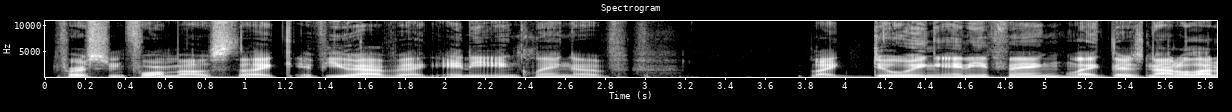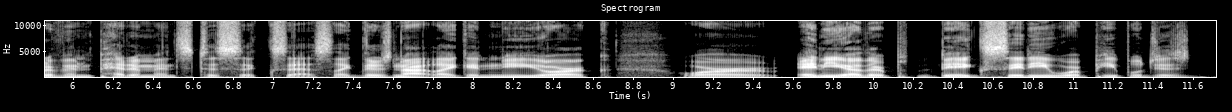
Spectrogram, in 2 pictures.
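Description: A man hosting a casual, talkative conversation outdoors in a backyard, speaking in an animated way with many fillers. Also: fairly low pitch, normal speed, clear, resonant tone, no room sound, studio quality.

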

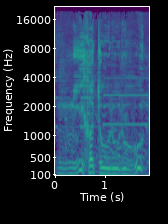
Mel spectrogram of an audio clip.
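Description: A man's voice: medium pitch, animated, recorded from a distance, over music. An actor playing a pompous, aggrieved emperor and father in a scripted radio drama, speaking in a theatrical, grandiose way. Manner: theatrical, drawn-out, grandiose speech.

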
